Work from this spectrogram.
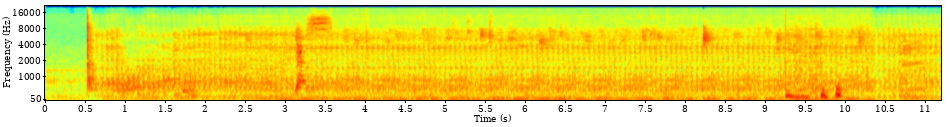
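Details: Diesel heater fuel transfer pump on sailboat, filling day tank: switched on, even rapid ticking clatter holding steady throughout; pumping normally.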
